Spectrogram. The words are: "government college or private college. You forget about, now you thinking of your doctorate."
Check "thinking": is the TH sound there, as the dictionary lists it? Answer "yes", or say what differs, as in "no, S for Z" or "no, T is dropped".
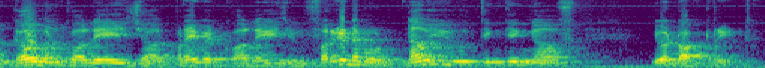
no, T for TH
